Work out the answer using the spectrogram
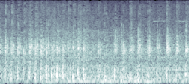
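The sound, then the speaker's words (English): Suitcase wheels whose rubber treads have come off clatter over small square paving stones on a Barcelona street, making a loud, fast, continuous rattle of hard knocks that never lets up. “this is the sound of my suitcase on the tiny little pavements,”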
